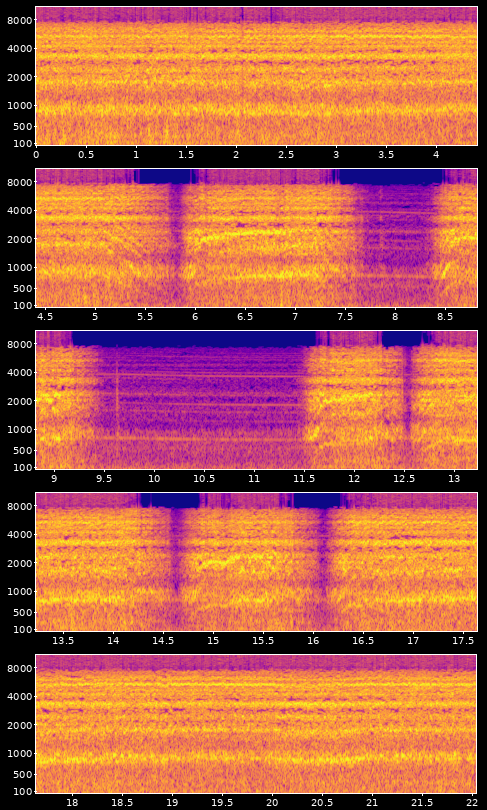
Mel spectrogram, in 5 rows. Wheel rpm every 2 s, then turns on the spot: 230, 230, 160, 130, 60, 30, 140, 110, 150, 220, 220.
none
